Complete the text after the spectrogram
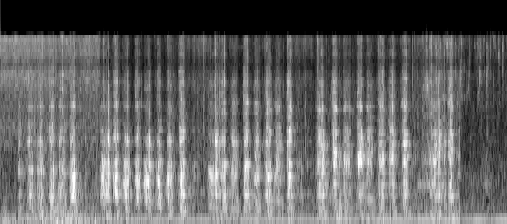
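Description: A hand can opener clicks rapidly as it cuts around a can.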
